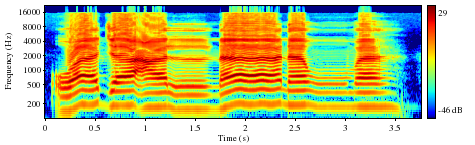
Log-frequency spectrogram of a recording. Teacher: Dari tengah tenggorokan kita lafalkan ain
